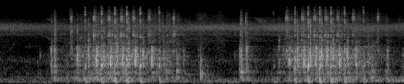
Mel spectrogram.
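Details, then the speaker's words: 2-cycle blower with a new spark plug, plug grounded to a socket for a spark check: two whirring, ratchety recoil pulls with no firing; no spark seen. "and I don't see any spark and he's got a new plug in here and it did run for a minute"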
